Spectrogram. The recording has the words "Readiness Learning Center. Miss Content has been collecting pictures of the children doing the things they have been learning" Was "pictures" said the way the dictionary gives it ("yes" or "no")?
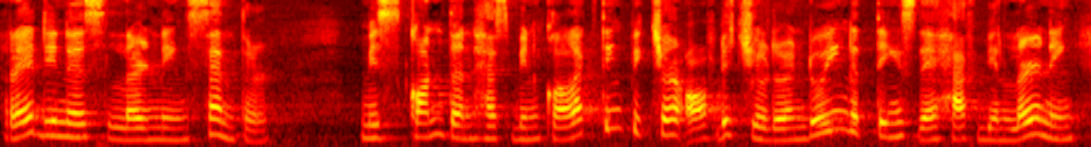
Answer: no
